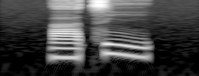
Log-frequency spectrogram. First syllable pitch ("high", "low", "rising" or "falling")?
low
